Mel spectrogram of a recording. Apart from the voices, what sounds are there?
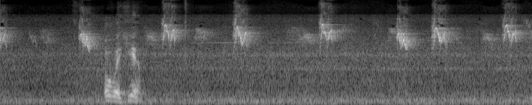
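birds chirping in a garden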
